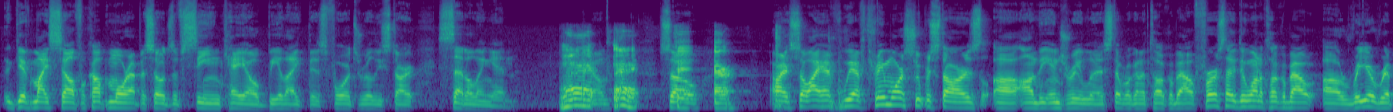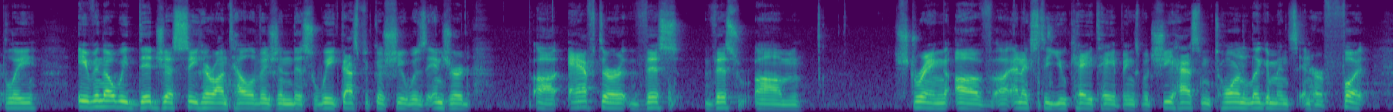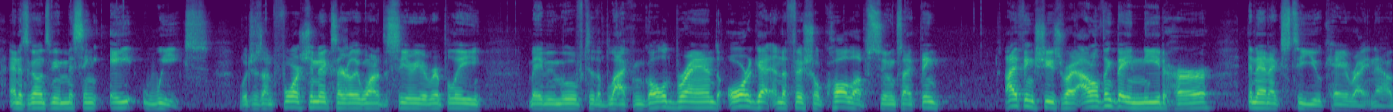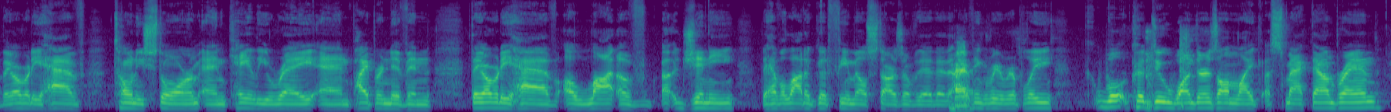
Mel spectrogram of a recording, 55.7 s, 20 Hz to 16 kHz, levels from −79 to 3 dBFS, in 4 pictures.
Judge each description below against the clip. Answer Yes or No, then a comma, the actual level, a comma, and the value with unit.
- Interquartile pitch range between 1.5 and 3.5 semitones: Yes, average, 2.9 semitones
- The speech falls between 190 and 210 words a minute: Yes, average, 200 wpm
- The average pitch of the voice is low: Yes, low, 120 Hz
